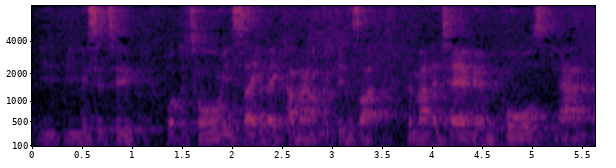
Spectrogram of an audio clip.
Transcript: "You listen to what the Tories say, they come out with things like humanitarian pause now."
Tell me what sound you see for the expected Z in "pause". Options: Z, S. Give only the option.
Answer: Z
